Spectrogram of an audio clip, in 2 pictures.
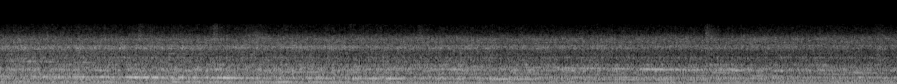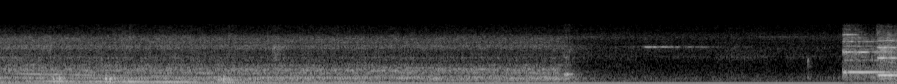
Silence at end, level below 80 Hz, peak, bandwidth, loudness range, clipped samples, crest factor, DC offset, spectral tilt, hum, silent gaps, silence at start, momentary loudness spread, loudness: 0 s; -36 dBFS; -6 dBFS; 7.2 kHz; 7 LU; under 0.1%; 20 dB; under 0.1%; -6.5 dB/octave; none; none; 0 s; 14 LU; -27 LUFS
